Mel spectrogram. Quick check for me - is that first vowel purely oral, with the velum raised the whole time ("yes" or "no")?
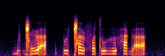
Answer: yes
